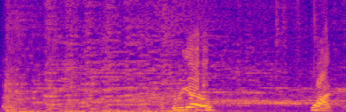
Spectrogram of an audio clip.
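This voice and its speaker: A woman's voice: fairly high pitch, fairly even intonation, extremely slow, over loud music. Chatty middle-aged woman streaming live. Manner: chatty, laughs often, answers viewers' comments by name. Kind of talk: casual live stream chat.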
